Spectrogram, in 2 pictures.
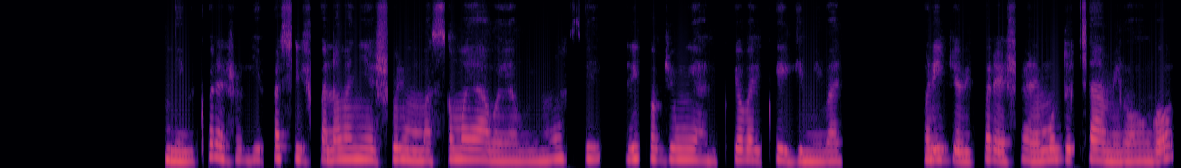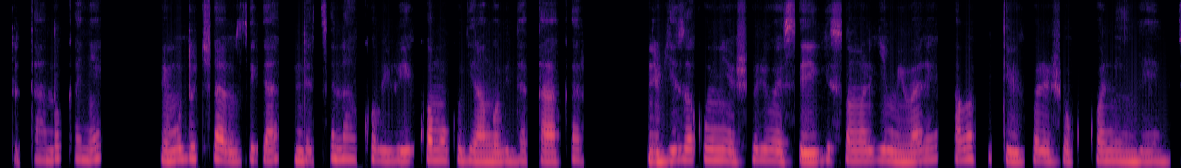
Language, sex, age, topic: Kinyarwanda, female, 25-35, education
